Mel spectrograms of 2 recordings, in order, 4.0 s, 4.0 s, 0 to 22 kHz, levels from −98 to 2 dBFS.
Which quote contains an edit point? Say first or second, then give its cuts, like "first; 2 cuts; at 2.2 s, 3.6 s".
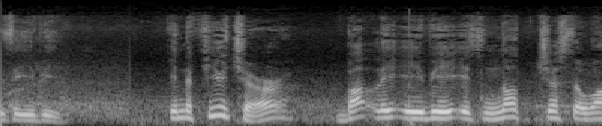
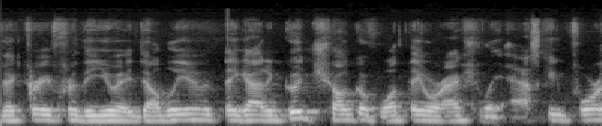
first; 1 cut; at 0.9 s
